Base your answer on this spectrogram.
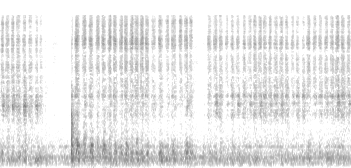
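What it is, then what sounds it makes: Colored pencil shading on paper. A green colored pencil is rubbed across a flat paper coloring sheet in quick, repeated shading strokes while a hand with long red nails rests on the page. The soft, bright scratching comes in a steady run of short strokes, with two brief lulls before it resumes.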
